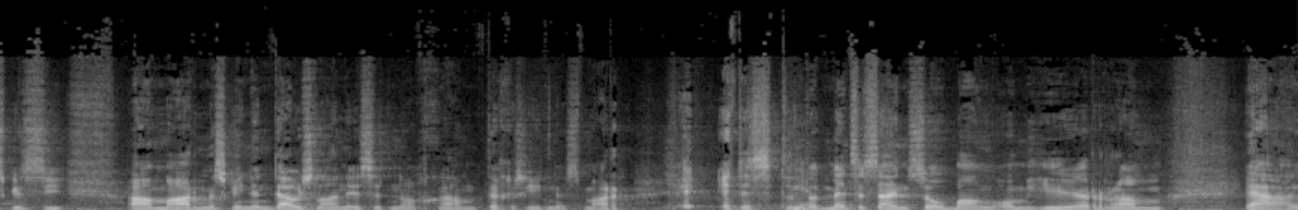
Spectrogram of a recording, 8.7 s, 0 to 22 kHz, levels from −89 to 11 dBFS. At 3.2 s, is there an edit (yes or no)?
yes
